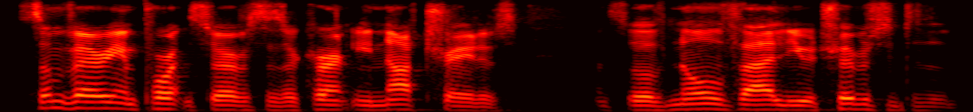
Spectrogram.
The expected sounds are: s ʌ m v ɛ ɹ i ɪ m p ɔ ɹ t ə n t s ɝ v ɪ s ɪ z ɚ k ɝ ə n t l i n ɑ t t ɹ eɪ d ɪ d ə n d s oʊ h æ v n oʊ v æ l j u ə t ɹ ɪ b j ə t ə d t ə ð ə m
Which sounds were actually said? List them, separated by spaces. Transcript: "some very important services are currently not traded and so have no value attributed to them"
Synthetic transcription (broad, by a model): s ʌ m v ɛ ɹ i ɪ m p ɔ ɹ t n t s ɝ v ɪ s ɪ z ɚ k ɝ ə n t l i n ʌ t t ɹ eɪ d ɪ d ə n s oʊ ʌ v n oʊ v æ l j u ə t ɹ ɪ b j ə t ə d t ə ð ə m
